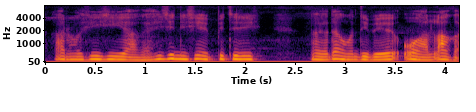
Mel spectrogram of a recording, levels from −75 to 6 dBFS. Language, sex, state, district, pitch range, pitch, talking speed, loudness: Chakma, female, Tripura, Unakoti, 155-175 Hz, 165 Hz, 175 wpm, -18 LUFS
